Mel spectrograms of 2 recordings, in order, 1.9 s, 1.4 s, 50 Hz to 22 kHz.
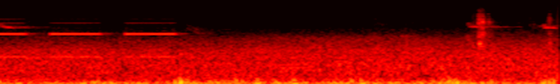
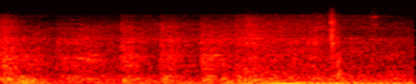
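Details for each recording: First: Alfa Romeo Mito, 5-year-old battery, cold start: starter turns slowly and drags for several seconds before catching, voltage dropping to about 9V or lower while cranking; weak battery, replaced and new one starts strong. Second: Alfa Romeo MiTo in winter cold with 5-year-old battery that intermittently cranked slow and weak; voltage dropped to about 10.9 V while cranking; this clip is quick, strong cranking with the engine catching promptly.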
